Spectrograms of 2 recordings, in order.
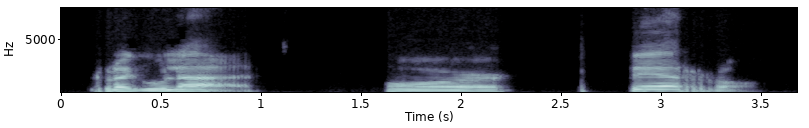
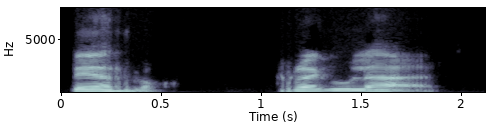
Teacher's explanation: When the R begins a word, or when you have a double R, because in Spanish you will have two R's together on occasion. So at the beginning of a word or a double R, it's a trilled sound.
